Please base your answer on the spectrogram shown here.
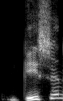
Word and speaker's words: Geeson: it stars, among others, besides Adam Jacobs, Judy Geeson. Is that how you pronounce her last name?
